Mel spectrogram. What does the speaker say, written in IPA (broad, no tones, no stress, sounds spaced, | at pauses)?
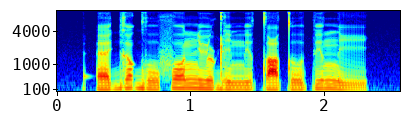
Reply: ʔ ɛ ɡʲ ɔ ɡ u f o n y ɖ i mʲ u t̪ ɑ t̪ u pʲ u n̪ i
